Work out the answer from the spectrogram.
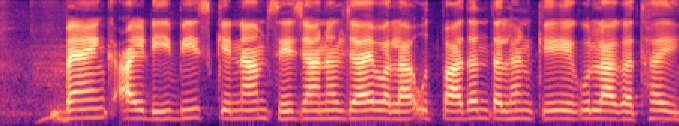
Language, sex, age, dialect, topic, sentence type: Magahi, female, 31-35, Western, agriculture, statement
